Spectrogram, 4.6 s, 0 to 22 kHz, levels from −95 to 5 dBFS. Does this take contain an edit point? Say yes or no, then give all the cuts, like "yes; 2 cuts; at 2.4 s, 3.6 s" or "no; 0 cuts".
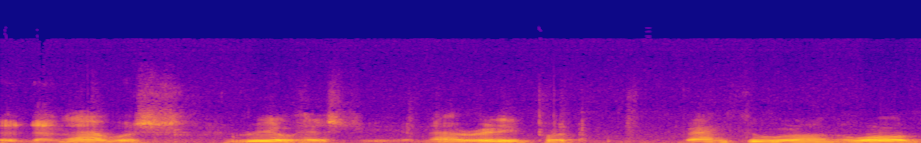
no; 0 cuts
